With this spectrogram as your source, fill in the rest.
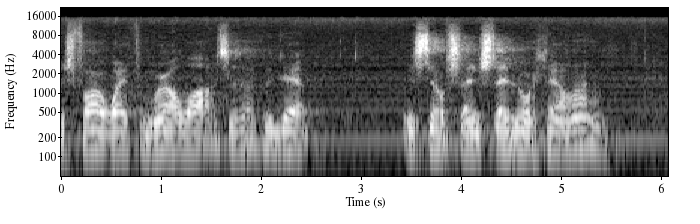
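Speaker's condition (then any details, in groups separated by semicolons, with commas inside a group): ALS; vocal cord difficulty for one to two years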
